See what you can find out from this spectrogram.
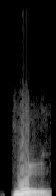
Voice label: "whorl", American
